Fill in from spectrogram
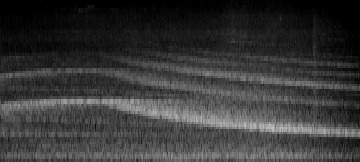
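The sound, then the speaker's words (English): Fire truck sirens wail steadily as the trucks arrive to fight a blaze at a burning building, the Yakuza headquarters. The tone slides slowly downward as a vehicle passes, with a low engine rumble underneath and no voices. “Flames are coming from the building following his and Shadow's attack earlier, and fire trucks are just arriving to battle the blaze.”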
